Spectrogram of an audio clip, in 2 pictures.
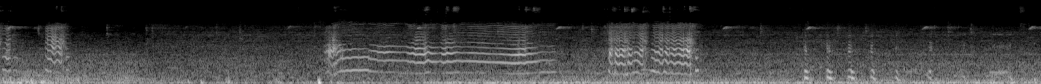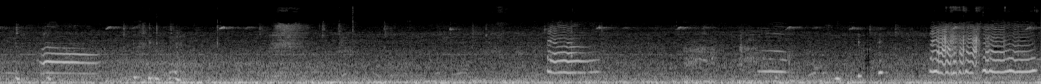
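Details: Cat chirping and chattering: clusters of short, harmonic trilled chirps with wavering pitch near the start, then scattered single chirps, over a constant low household hum.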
